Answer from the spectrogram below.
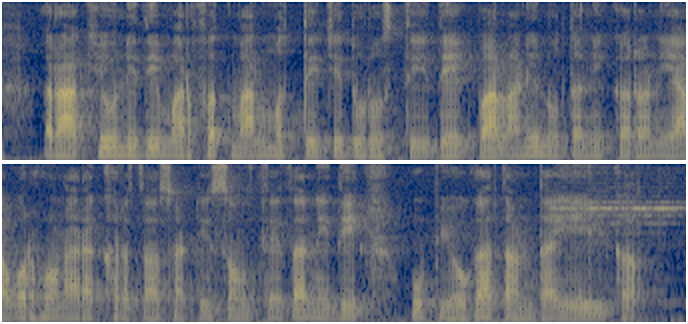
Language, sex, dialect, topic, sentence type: Marathi, male, Standard Marathi, banking, question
